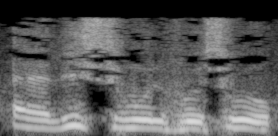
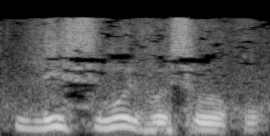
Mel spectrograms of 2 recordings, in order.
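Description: First: It begins with a vowel before the l. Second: It begins directly with the l sound. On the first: "البدء بهمز الوصل" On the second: "بترك همز الوصل"

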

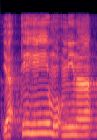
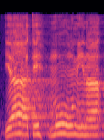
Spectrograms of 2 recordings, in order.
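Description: First: The h has an i vowel lengthened to two beats. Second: The h carries no vowel at all. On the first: "الإشباع" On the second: "بإسكان الهاء"

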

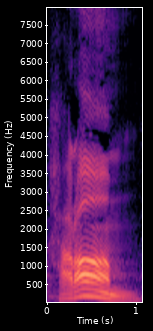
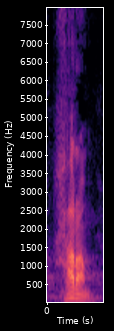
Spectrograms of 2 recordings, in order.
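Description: First: The second vowel is long, drawn out. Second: The second vowel is short, without lengthening. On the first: Something is forbidden. The speaker calls it wrong. "Jangan Anda bilang haram. Karena kalau ditambah alif" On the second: The area is honored and sacred. The speaker calls it right. "Dibaca langsung"

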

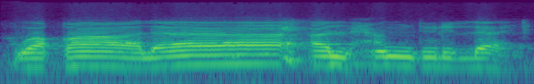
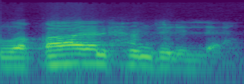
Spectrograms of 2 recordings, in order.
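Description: First: The long vowel before al-hamdu is kept. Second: The long vowel before al-hamdu is shortened. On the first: The speaker calls it wrong. "نقرأ كذا؟ لا" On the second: The speaker calls it right. "نحذف الألف"

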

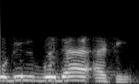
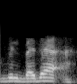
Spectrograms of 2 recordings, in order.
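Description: First: The vowel after the first b is u. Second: The vowel after the first b is a. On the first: "والأفصح أن يكون بالضم" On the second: "بفتح الباء"

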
